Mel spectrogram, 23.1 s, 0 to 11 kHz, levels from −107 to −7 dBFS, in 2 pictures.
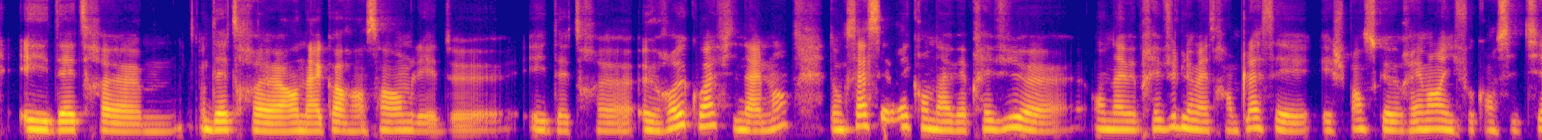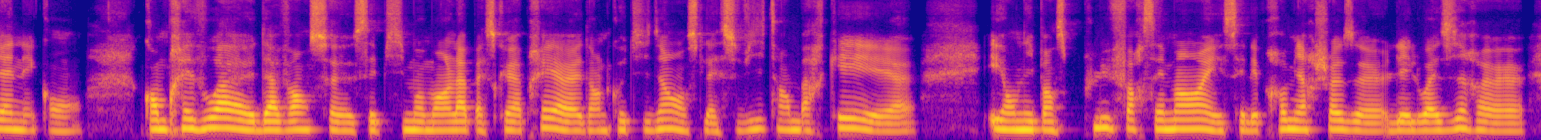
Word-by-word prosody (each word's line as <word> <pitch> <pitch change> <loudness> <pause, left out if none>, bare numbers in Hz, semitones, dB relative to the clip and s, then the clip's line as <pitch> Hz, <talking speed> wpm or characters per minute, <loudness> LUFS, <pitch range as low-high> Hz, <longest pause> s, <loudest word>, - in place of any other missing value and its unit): et 170 -2 +6
d'être, 165 0 +3
hem 140 -2 -1 0.2
d'être, 165 -1 +3
heu, 145 -1 +5
en 150 +1 +4
accord 145 +1 +2
ensemble 160 0 -1
et 145 - -4
de 80 +2 -9 0.3
et 165 -5 -3
d'être, 150 -1 -10
heu, 145 -1 -5
heureux, 170 +8 +4
quoi, 235 0 +3
finalement. 170 +4 -1 0.3
Donc 170 0 +1
ça, 230 +6 +5
c'est 215 -5 +3
vrai 220 - +2
qu'on 195 -4 +1
avait 160 -1 0
prévu, 175 +5 +1
heu, 150 -4 +1 0.3
on 180 -1 -1
avait 170 -1 +1
prévu 180 +4 -4
de 205 - +2
le 185 - +3
mettre 160 -2 -3
en 155 - -7
place 190 +3 -1
et 150 -2 -1
et 160 - -7
je - - -7
pense 180 -1 -1
que 170 - -1
vraiment 165 +3 +1
il 170 - 0
faut 155 - -12
qu'on 165 +1 -9
s'y 155 +2 -2
tienne 170 +2 -1
et 155 - -11
qu'on 145 -3 -10 0.5
qu'on 180 0 +4
prévoie, 185 0 +4
heu, - - +1
d'avance, 165 +1 +2
heu, 155 -2 -1
ces 155 +2 -2
petits 160 +1 -7
moments-là. 160 0 +2
Parce 155 -1 -4
qu'après, 165 0 0
heu, - - -4
dans 155 +1 -5
le 155 - -8
quotidien, 165 +2 -5
on 165 -3 -2
se 150 +1 -4
laisse 145 +2 -2
vite 175 +3 -7
embarquer 165 +4 -2 0.2
et 145 - -2
heu, 140 - -4 0.6
et 180 -1 +3
on 170 0 +4
y 165 0 +4
pense 165 -1 -2
plus 200 +4 -2
forcément, 180 0 +1
et 155 -3 0
c'est 155 +1 -3
les 155 0 -3
1res 170 +1 -1
choses, 175 -2 0
heu, 145 -2 -2
les 155 +1 0
loisirs, 160 +3 0
heu, 145 -1 -3
165 Hz, 210 wpm, -23 LUFS, 155-175 Hz, 0.6 s, et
